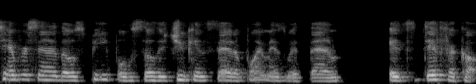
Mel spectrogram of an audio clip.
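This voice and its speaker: This is a woman's voice. Her pitch is medium. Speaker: Medicare sales trainer. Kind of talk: online course training session. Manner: loud.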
